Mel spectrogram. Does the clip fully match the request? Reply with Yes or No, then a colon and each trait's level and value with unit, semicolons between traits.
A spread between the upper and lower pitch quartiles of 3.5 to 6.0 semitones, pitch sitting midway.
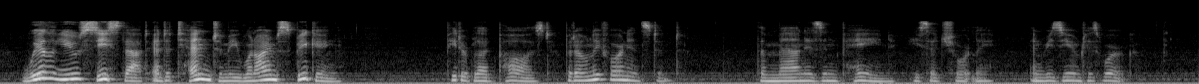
Yes: average, 5.1 semitones; medium, 165 Hz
